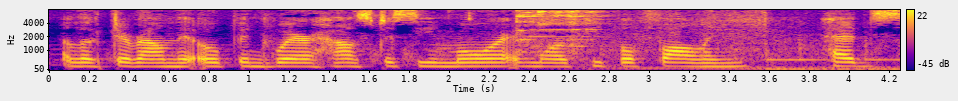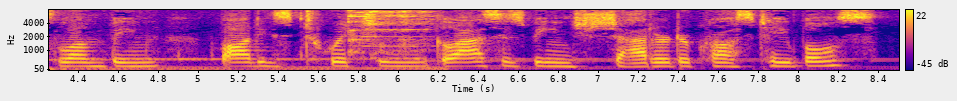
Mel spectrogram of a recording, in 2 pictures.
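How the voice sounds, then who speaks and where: A woman's voice: medium pitch, monotone, moderate pace, music in the background, lightly acted, rough recording. A woman playing a wary, bitter private investigator, narrating a noir audio drama in the first person. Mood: alarmed.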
